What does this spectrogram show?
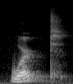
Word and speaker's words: worked: Watched is the same as worked. We add a t, not a d. We can imagine the words were spelled W-O-R-K-T, worked, or W-A-T-C-H-T, watched, to help remind us how to say them correctly.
